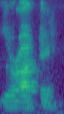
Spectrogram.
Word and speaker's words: Zarate: building more thank you mr zarate am i saying your last name correct yes sir that's actually pretty impressive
